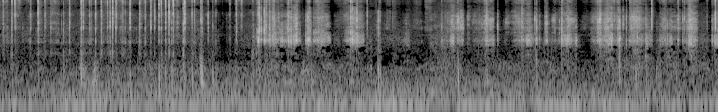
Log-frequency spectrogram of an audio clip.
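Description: Long nails scratch and tap the sides and pink lid of a hollow, empty white plastic Valentine tumbler held in the hand. Dense, bright scratching and quick dry clicks run throughout over a low background rumble, with a few louder scraping bursts.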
